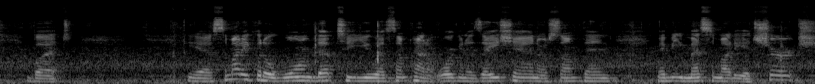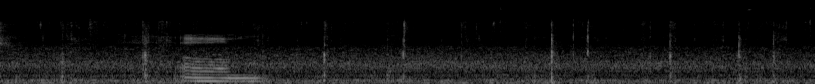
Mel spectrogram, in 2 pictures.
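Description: Playing cards shuffle and riffle close by.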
